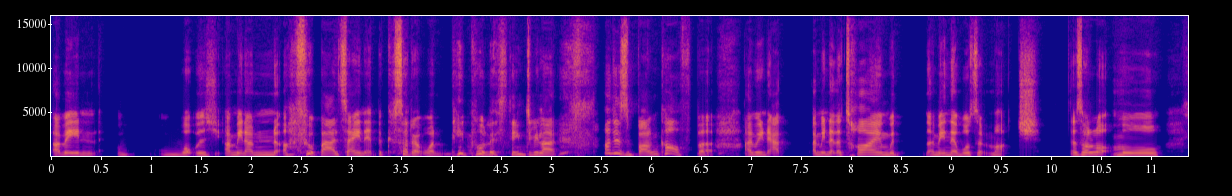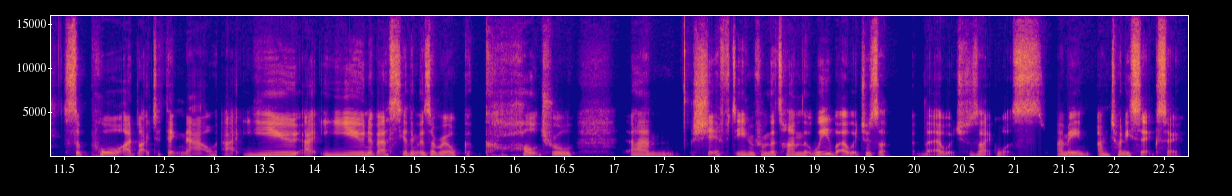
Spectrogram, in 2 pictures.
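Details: Adult female who stammers; stammering.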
